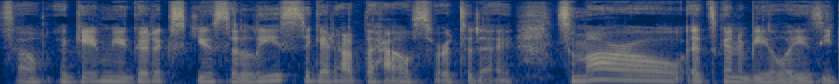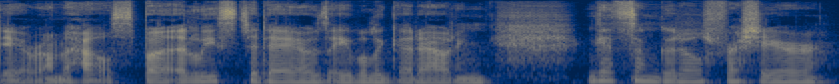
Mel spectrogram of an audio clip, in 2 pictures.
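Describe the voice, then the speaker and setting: A soft-spoken, gentle woman streamer doing an ASMR livestream close to the microphone, sometimes drifting toward a whisper. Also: low voice, fairly even intonation, fairly quick, gravelly, dry recording. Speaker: VTuber streamer.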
